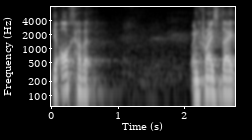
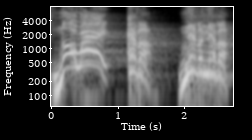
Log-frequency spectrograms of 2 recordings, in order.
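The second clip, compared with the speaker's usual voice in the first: emphatic denial; 13 semitones higher, 5 dB louder than usual. Shown as a demonstration. Preacher spells out the double negative to the church, emphatic shouting. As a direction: cry out each word as an absolute no. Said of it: "no more is very emphatic".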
